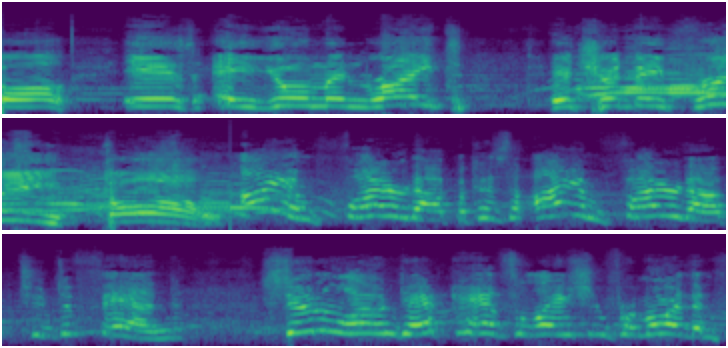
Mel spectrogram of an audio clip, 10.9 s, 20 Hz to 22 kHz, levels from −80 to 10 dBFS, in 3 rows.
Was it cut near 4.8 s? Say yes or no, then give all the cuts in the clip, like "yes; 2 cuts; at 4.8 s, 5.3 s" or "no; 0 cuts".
yes; 1 cut; at 4.8 s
